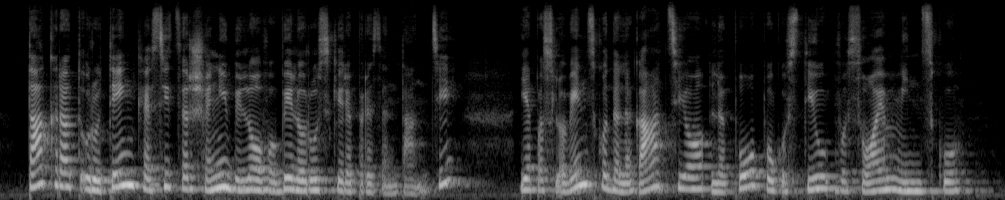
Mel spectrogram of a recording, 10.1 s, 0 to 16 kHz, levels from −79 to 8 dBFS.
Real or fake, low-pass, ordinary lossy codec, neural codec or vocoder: fake; 14.4 kHz; Opus, 64 kbps; autoencoder, 48 kHz, 128 numbers a frame, DAC-VAE, trained on Japanese speech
